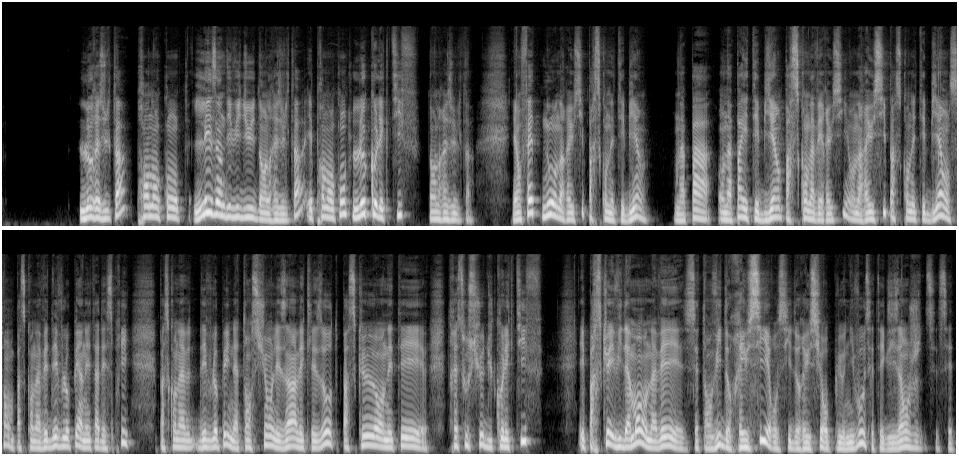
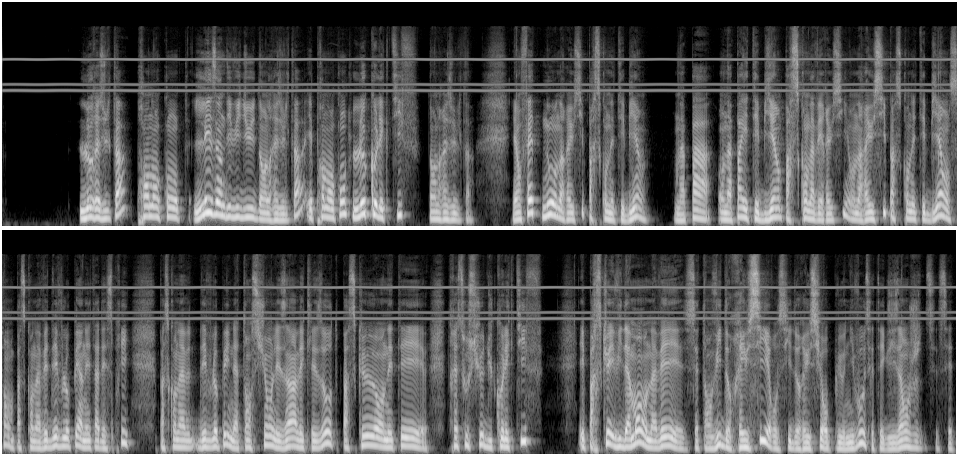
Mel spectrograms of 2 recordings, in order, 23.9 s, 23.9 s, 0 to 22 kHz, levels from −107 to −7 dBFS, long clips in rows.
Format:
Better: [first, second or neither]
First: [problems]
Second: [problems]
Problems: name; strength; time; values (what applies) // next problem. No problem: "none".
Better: first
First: none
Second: high-pitched whine; noticeable; throughout; 7.5 kHz, 20 dB below the speech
